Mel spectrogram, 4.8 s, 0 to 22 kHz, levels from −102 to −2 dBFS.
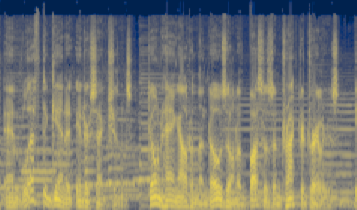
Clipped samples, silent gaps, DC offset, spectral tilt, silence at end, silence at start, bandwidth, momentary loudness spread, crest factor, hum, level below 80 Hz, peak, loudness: under 0.1%; none; under 0.1%; -4.5 dB/octave; 0 s; 0 s; 18 kHz; 4 LU; 16 dB; none; -34 dBFS; 0 dBFS; -15 LUFS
